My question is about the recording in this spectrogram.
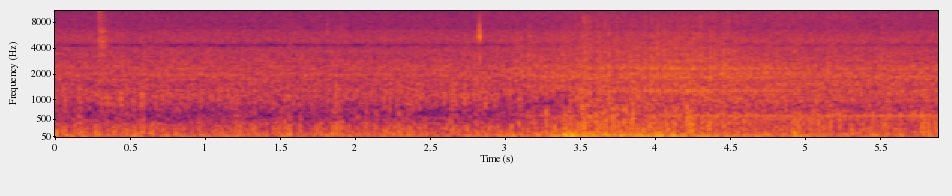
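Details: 1991-92 Patton 12-inch high velocity fan, non-capacitor motor, after oiling the front bearing only: steady rushing airflow on high speed with a low, even motor hum and no ticking or grinding; the fan runs normally.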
